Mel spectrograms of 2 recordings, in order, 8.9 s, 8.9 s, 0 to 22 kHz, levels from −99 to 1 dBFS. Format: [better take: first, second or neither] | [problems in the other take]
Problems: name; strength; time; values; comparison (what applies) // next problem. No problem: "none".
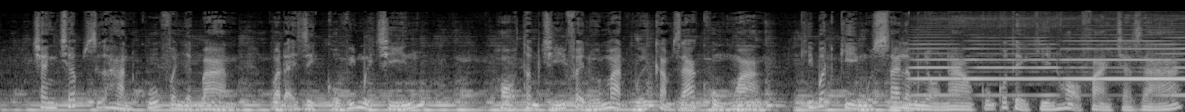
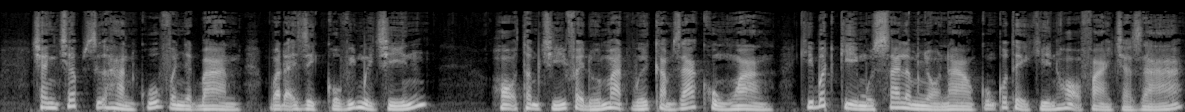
second | background music; loud; throughout; 1 dB below the speech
